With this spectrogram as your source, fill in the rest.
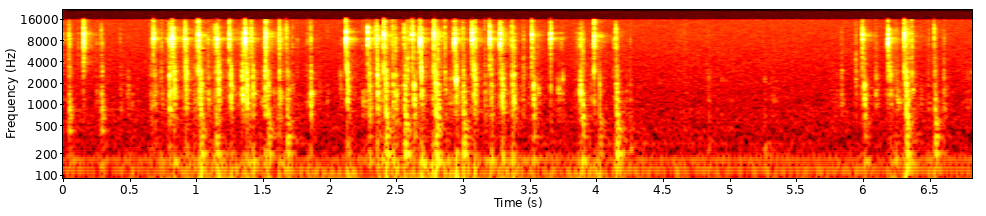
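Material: Plastic.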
